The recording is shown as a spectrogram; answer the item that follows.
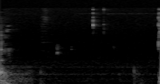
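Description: Near silence: room tone, with a single faint click just over a second in.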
